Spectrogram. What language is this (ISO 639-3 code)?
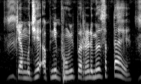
hin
